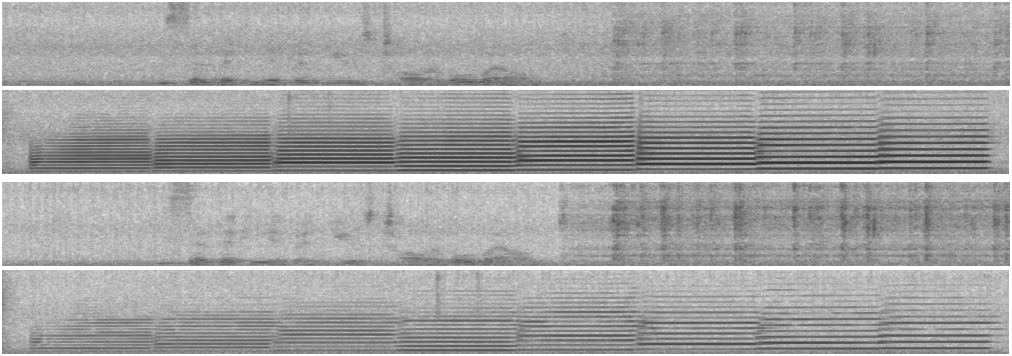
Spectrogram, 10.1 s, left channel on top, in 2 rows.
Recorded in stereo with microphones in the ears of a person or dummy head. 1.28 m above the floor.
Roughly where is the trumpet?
Left.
